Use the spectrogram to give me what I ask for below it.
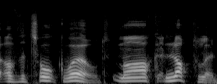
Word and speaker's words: Knopfler: Mark Knopfler, do you mean? Knopfler. Knopfler, yeah. Knopfler, the P Sorry, is silent, isn't what it?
